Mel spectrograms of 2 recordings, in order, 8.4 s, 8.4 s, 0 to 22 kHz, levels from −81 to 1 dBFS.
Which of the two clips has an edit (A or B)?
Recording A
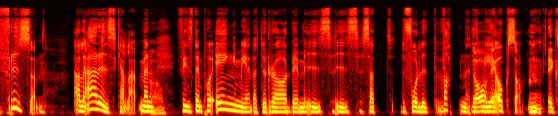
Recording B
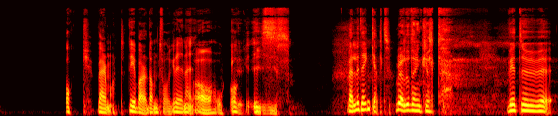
A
